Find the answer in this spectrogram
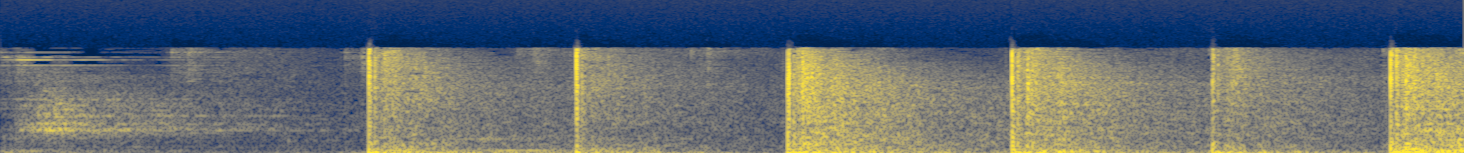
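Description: Boxing gloves punching trainer's focus mitts: five sharp smacks about a second and a half apart, starting about three seconds in, each ringing on in a reverberant gym hall.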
